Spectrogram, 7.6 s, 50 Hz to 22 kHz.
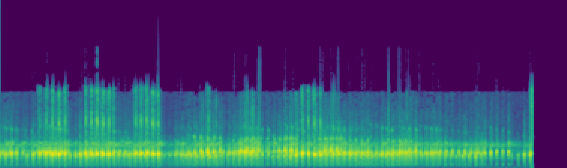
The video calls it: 개구리 소리 u [2마리-영상]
